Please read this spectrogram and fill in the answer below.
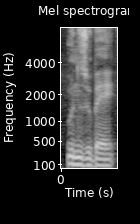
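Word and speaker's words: Nzube: it so uh everyone calls me zubi but unzubai is how you pronounce my my proper my proper name and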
